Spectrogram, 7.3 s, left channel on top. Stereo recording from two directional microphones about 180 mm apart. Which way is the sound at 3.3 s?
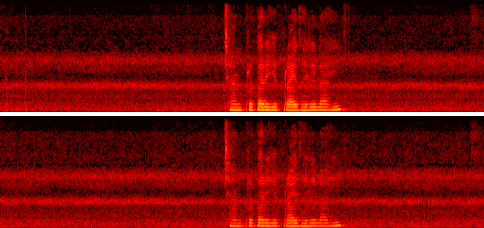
20° left (ahead or behind).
